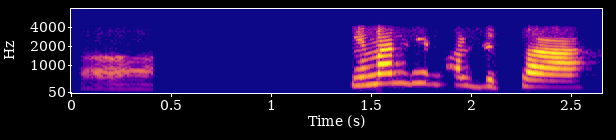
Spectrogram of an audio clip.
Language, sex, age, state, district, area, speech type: Assamese, female, 45-60, Assam, Barpeta, rural, conversation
